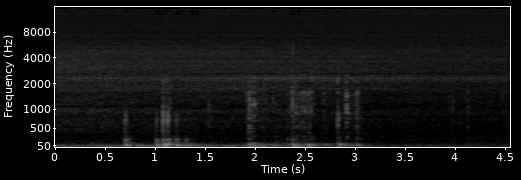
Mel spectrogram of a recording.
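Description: BLS electric passenger train rumbling away over the rails, its wheels knocking irregularly over the track; the sound fades sharply about three seconds in as the train recedes.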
